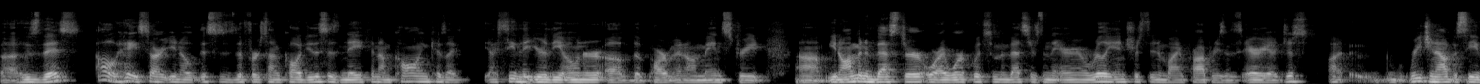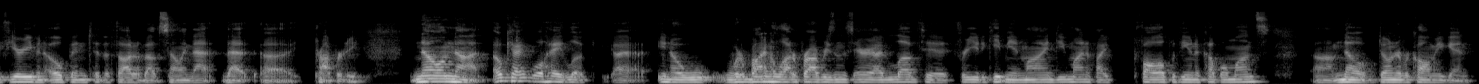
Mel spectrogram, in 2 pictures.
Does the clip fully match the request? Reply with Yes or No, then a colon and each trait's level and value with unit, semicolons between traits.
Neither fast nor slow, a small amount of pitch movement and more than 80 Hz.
No: fast, 255 wpm; narrow, 1.8 semitones; low, 110 Hz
